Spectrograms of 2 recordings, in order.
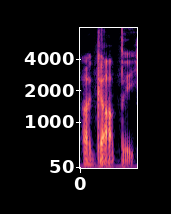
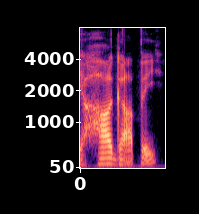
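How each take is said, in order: First: The word starts directly with the vowel. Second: The word starts with an h sound. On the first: The speaker calls it right. "you do not pronounce an H. You say agape" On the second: The speaker calls it wrong. "You don't say hagape"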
